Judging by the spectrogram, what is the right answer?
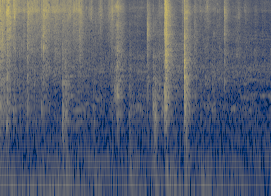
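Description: Plastic shrink-wrap being torn off a sealed Panini Crown Royale card box and the cardboard box being opened: crinkling and rustling with several sharp crackles, the loudest about three seconds in.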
